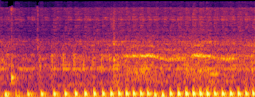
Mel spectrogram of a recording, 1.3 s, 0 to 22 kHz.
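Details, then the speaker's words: Hero Splendor at 3000 km, test ride after installing new brake shoes to cure a chirping noise when braking: single-cylinder engine putters evenly, and the brake, applied firmly, is now silent. "Break को अभी हम दबाए हैं। वही आए हुए हैं। और देखिए साउंड बिल्कुल नहीं आ रहा है ब्रेक से।"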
